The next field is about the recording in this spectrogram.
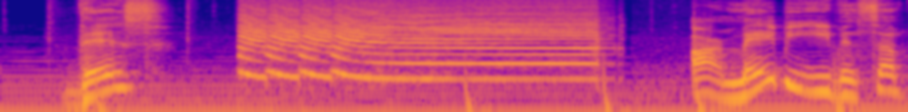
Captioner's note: slaps; air horn blows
